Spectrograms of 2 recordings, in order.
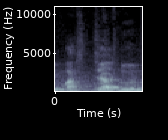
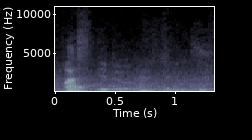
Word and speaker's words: masjidun: Ini jangan jadi masjadun atau misjadun, tapi masjidun.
